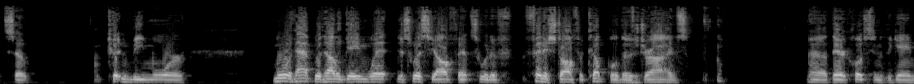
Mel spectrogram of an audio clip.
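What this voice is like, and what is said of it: Raspy, congested voice. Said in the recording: “Sorry, I'm raspy. I'm a little stopped up ... why I sound like I've smoked Marlboro Reds today.”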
